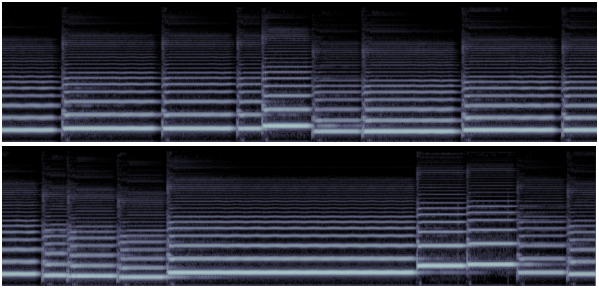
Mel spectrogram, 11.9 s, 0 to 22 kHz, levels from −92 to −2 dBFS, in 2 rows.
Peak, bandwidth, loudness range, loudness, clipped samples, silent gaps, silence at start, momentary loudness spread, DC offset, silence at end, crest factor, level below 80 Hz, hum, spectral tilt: -18 dBFS; 12.5 kHz; 3 LU; -29 LUFS; under 0.1%; none; 0 s; 4 LU; under 0.1%; 0 s; 10 dB; -76 dBFS; none; -3.5 dB/octave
